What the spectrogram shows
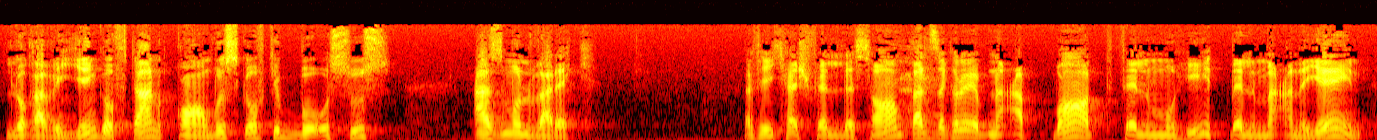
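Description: Male seminary teacher, mid-pitched, animated intonation, alternates slow reading with quick commentary. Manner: reads Arabic text slowly, then explains it quickly. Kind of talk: religious law lecture.

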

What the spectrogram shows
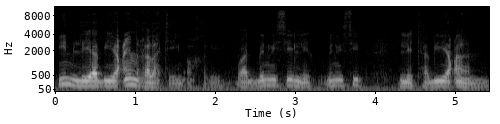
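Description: A man teaching Arabic verb forms, chanting conjugations slowly and repeatedly in a sing-song way and stopping to correct errors in the textbook. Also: mid-range voice, creaky, mellow. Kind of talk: classroom lecture.

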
